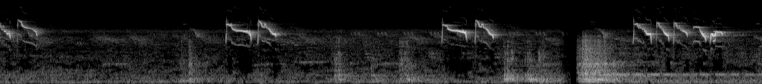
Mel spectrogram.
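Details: White-eye giving bursts of high, thin downslurred whistled notes in quick clusters of two to four, with pauses between bursts; soft knocks and a brief broadband rustle in the background.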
